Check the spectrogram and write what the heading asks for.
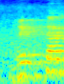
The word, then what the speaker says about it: Richter: ऑन द रिक्टर scale, रिक्टर की spelling ध्यान रखो बच्चों, RICHTER, रिक्टर स्केल।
